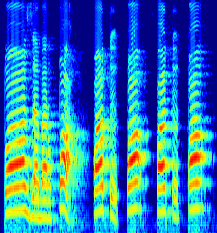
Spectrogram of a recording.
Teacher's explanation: قاف اور طا یہ دونوں موٹے حروف ہیں، تو ان کو ہم موٹا کر کے نکالیں گے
